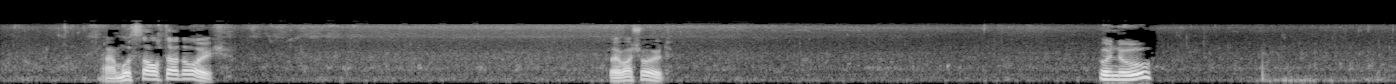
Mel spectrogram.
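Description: Floodwater flows steadily across a road outdoors.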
